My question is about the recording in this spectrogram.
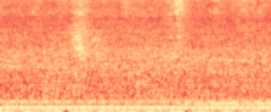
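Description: Steady low electrical hum of the workshop, with a few faint light clicks.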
